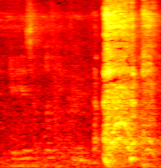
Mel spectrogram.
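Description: A person coughs loudly close to the microphone in the second half, a harsh burst with two or three pulses, over faint distant talk.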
